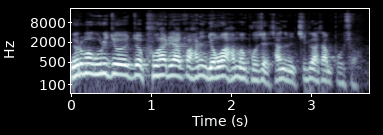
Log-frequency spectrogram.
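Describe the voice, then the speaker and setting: A man preaching a sermon as pastor, telling the story with lively acted-out voices and calling for amens from the congregation. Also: high voice, rapid-fire. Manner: animated storytelling, acts out voices of biblical figures.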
